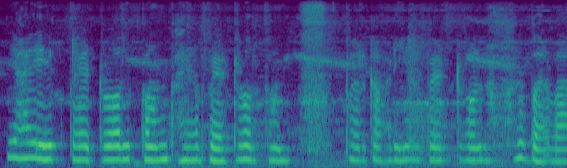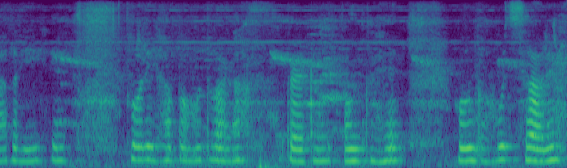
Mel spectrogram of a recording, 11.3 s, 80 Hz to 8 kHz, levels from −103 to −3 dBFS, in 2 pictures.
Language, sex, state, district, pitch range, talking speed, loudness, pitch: Hindi, female, Maharashtra, Dhule, 215-230 Hz, 120 wpm, -38 LUFS, 225 Hz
